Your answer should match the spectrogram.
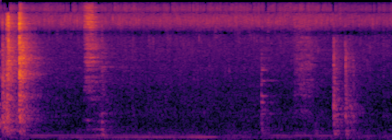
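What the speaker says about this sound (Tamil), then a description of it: "இப்போ குழம்பு நல்லா கொதிச்சுக்கிட்டு இருக்கு" A pot of Tamil lentil dumpling curry (paruppu urundai kuzhambu) bubbling and sizzling steadily at close range, with a few sharp clinks and knocks of utensils against it and a low hum underneath.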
